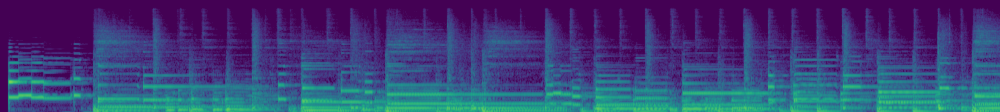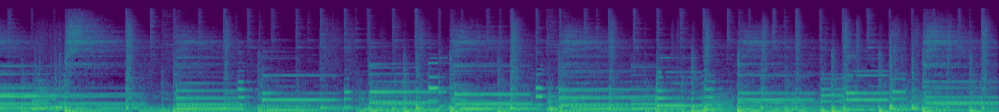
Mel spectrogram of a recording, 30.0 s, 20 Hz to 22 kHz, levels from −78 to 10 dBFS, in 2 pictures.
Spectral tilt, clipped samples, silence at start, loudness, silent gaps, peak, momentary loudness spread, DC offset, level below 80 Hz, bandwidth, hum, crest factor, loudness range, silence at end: -7.5 dB/octave; under 0.1%; 0.1 s; -20 LUFS; none; -2 dBFS; 6 LU; under 0.1%; -26 dBFS; 16 kHz; none; 16 dB; 2 LU; 0 s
